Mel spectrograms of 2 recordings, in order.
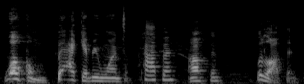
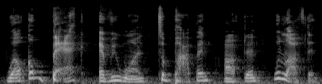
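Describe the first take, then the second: First: It is said flat, with little energy. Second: It is said excited, in a deeper voice. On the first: The speaker calls it wrong. "it's not welcome back, everyone, to Poppin' Often" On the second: The speaker calls it right. "You need to get excited, put some bass in your voice"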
